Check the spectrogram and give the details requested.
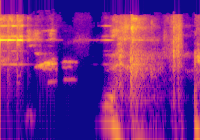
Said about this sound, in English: This is the wrap it up bell.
